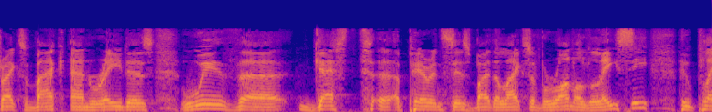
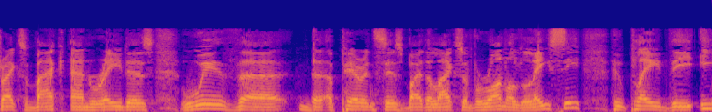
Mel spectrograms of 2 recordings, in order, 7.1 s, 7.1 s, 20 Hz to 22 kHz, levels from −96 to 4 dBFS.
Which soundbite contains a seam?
second; 1 cut; at 3.1 s

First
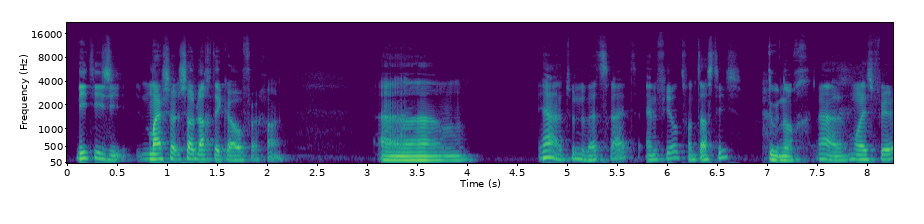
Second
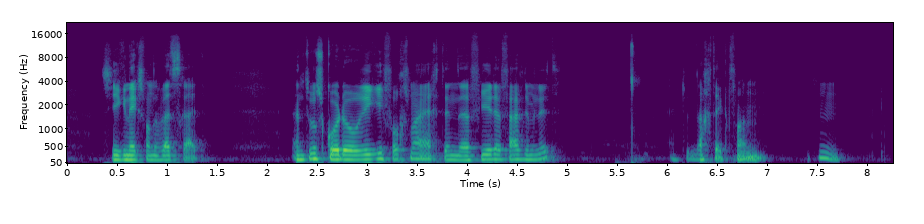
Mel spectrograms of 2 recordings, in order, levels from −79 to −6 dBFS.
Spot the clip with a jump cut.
first; 1 cut; at 7.0 s

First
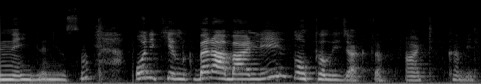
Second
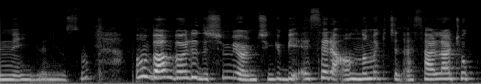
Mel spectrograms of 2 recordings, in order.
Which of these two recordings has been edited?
first; 1 cut; at 1.3 s

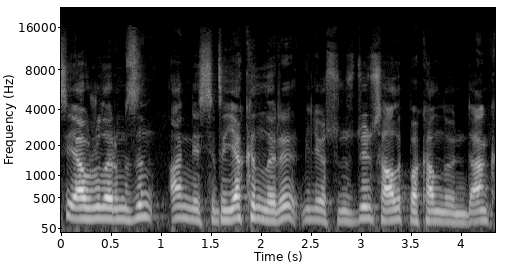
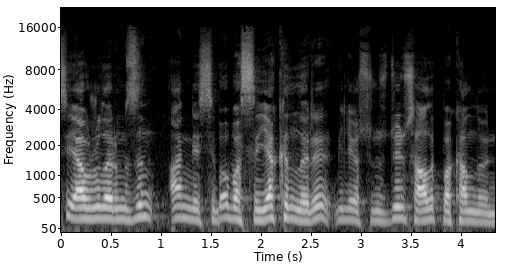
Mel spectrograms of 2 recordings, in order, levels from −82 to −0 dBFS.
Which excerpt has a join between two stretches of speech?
first; 1 cut; at 1.6 s

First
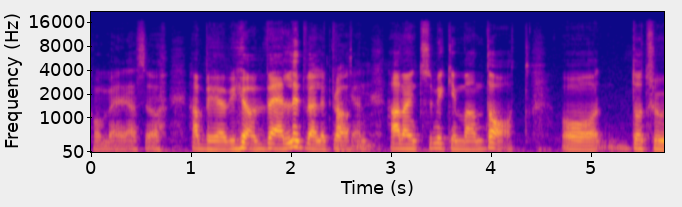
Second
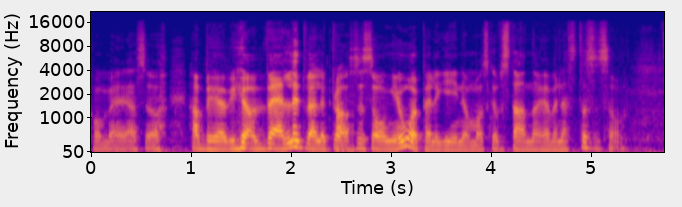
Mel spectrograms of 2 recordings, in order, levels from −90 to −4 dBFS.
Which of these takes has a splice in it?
first; 2 cuts; at 2.6 s, 4.6 s

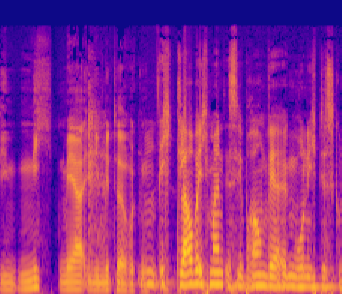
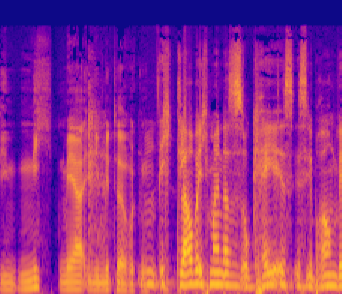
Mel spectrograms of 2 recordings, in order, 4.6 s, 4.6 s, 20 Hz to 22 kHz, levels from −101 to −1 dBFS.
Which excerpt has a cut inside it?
first; 1 cut; at 3.0 s

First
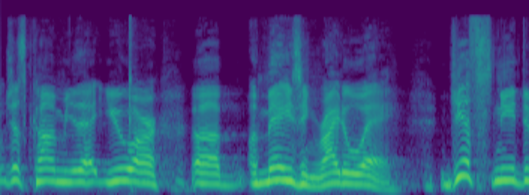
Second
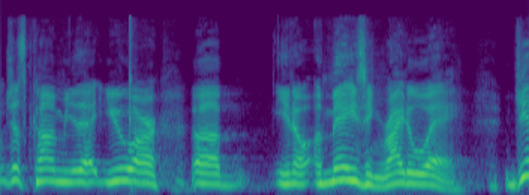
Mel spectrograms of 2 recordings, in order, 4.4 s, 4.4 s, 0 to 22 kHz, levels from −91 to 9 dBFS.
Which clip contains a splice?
first; 1 cut; at 2.1 s

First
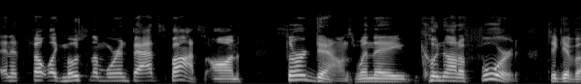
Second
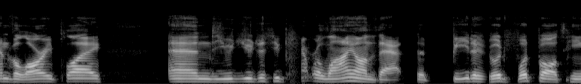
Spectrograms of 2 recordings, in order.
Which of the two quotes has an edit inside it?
first; 1 cut; at 4.1 s

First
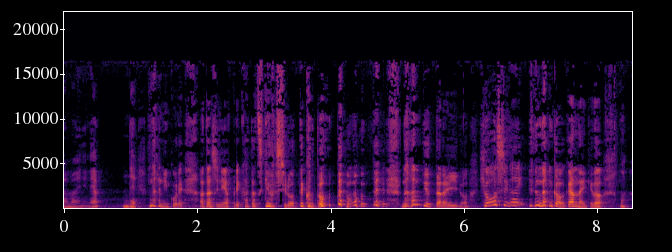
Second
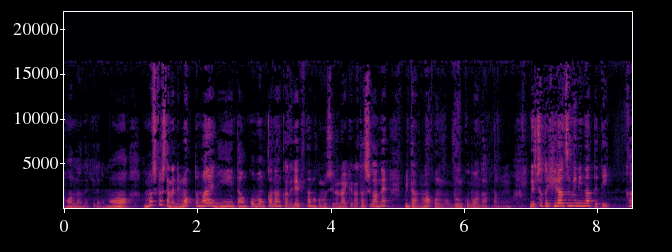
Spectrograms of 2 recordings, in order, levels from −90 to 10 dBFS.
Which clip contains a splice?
first; 1 cut; at 5.0 s

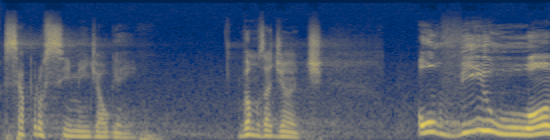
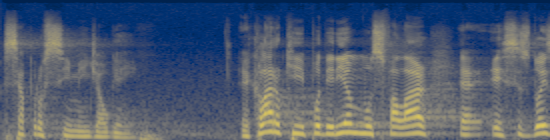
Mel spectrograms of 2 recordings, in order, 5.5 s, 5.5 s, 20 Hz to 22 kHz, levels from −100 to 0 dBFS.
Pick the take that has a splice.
second; 1 cut; at 2.3 s

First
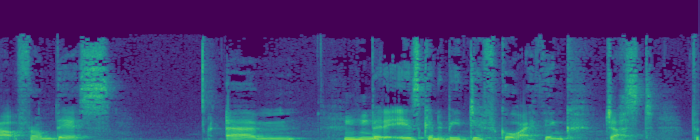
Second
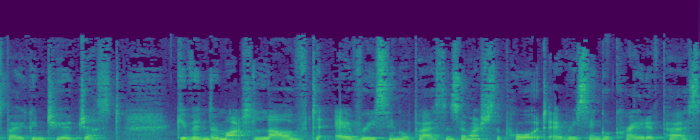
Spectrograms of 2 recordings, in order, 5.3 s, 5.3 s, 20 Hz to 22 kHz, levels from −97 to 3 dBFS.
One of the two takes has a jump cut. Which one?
second; 1 cut; at 1.6 s

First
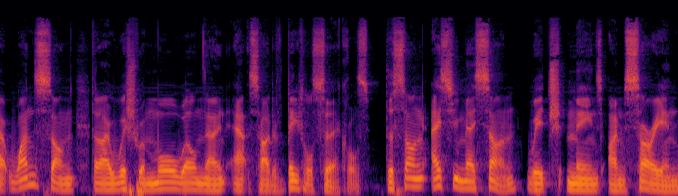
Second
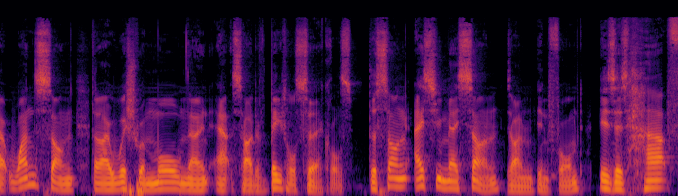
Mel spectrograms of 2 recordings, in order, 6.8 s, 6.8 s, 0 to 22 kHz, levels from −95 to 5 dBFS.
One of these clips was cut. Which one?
second; 2 cuts; at 1.8 s, 5.1 s

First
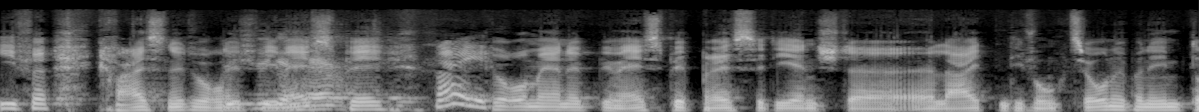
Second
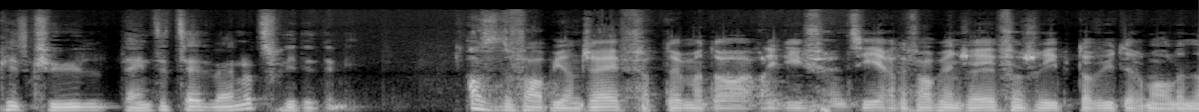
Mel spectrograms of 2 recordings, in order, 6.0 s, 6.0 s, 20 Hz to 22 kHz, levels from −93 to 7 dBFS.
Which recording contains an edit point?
first; 2 cuts; at 1.1 s, 2.5 s

